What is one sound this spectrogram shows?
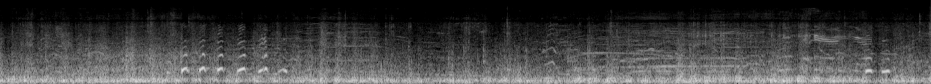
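Wind rushes past the microphone outdoors.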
